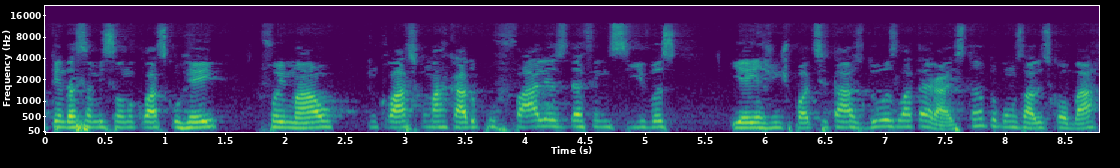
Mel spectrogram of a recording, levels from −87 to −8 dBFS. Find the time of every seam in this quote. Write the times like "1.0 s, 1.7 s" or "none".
none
